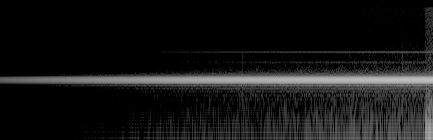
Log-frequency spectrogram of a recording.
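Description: A steady, high-pitched pure tone grows gradually louder, with a brief noise at the end: a simulation of tinnitus.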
